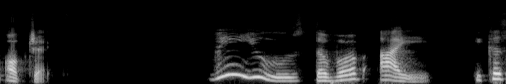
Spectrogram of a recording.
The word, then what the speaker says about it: hay: We use the verb I because it's a very important verb when we make a sentence. First of all, I is spelled as H-A-Y, and it has 2 meanings.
